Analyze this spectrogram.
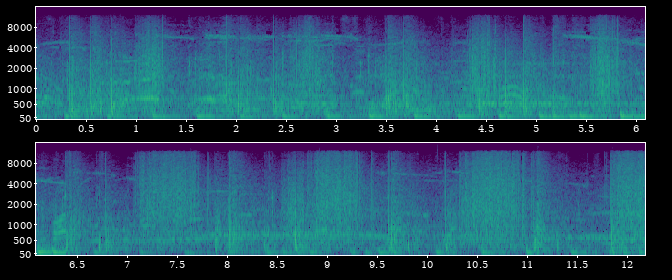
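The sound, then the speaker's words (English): Fireworks crackle and pop continuously along a street, dense bursts of bangs and fizzing one after another, with people's voices faintly mixed into the loud outdoor din. “Fireworks, baby, up and down the street.”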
